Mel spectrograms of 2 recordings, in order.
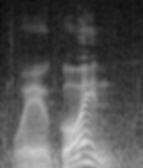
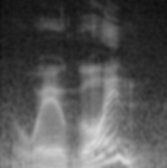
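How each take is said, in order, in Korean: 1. 빠르게 발음하며 'are'는 빠집니다. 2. 빠르게 발음하며 'are'는 빠집니다.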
